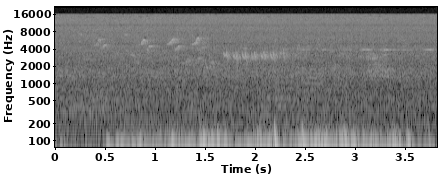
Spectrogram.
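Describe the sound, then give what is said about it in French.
Faint birds chirp and trill in short repeated bursts over a low, steady outdoor rumble, with no one speaking. “Restez avec votre attention dans le chant des oiseaux.”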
